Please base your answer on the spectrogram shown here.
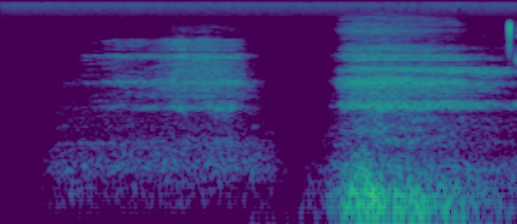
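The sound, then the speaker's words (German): Deep breathing in and out during a relaxation breathing exercise: two slow, airy breaths with a short pause between them, the second louder and rougher. “Mach ein paar tiefere Atemzüge in den Herzraum ein und aus.”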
